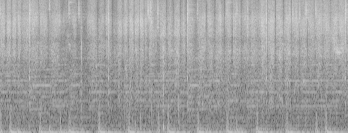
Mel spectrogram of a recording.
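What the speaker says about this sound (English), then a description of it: "we're just gonna be agitating the surface, scrubbing out all that body oil" A brush scrubs a car's interior surface to lift body oil during mobile detailing, a brisk, rhythmic back-and-forth rubbing that repeats evenly and close up, with no talk.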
